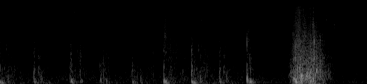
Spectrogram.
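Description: Footsteps patter on the ground.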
